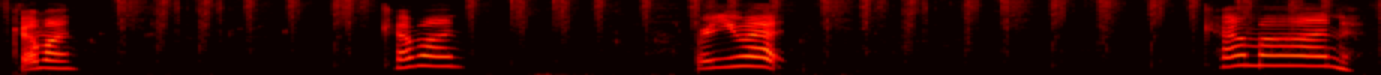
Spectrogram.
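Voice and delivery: high, sing-song come-on taunts; taunting call. Acted. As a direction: bait the monster with a high teasing call. Rat taunting the monster to chase.

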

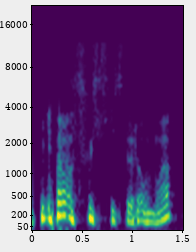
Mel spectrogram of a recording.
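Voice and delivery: quick repeat through a laugh. Real, not acted. Host teasing listeners again, laughing. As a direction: rush it out laughing at your own joke.

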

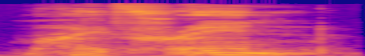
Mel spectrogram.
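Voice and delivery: hushed, whispered address; barely audible, as from a dust speck; faint tiny voice. A narrator's reading. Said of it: "The voice was so faint".

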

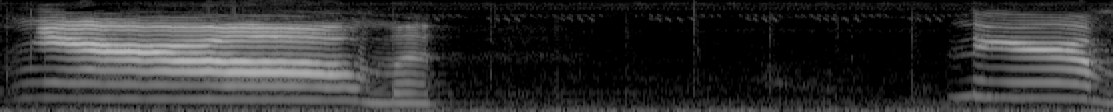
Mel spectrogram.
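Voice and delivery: loud high playful meow; drawn-out mock meow; cat meow. Meowing like cat.

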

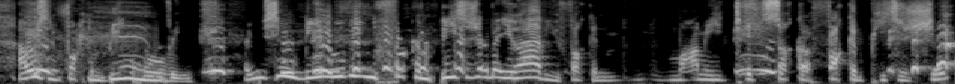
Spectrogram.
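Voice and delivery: building from low menace to loud abuse; hammed-up furious film star rant; acted angry tirade. Acted celebrity tirade of insults.

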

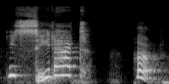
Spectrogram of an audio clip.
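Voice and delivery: squeaky high astonished question; surprised. Acted. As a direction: gasp it out in shock. Astonished at moving poop.

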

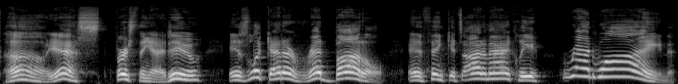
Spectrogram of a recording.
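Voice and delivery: high, loud sarcastic rant. Real, not acted. Ranting at the note writer, high and mocking. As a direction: rant at his obliviousness.

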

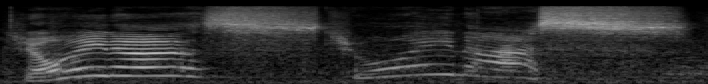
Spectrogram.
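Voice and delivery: very high, eerie wailing chant; many snarling voices overlapping. Acted. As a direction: wail the call like ghosts. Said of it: "the three heads say in unison".

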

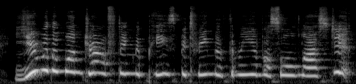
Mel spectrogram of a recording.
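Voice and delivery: put-on high, loud, pleading girl's voice; protesting Hermione. A narrator's reading. Hermione reminding Draco of last year, protesting. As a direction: reason with him in a high voice.

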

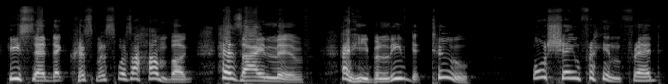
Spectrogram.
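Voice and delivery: high, loud character voices; animated, high-pitched family banter; amused indignation. Acted. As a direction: exclaim it merrily, pitched well up. Nephew and wife after laughing.

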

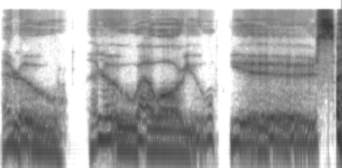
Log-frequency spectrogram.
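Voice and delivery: very low, soft rumbling hello; deepest voice. Shown as a demonstration. Answering a fan's challenge, in her deepest voice. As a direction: drop to the bottom of your range. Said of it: "here's my deepest voice".

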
